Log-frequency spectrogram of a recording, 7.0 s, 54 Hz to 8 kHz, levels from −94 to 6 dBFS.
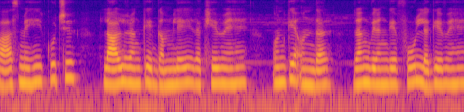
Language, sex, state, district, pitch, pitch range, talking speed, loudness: Hindi, female, Chandigarh, Chandigarh, 195 Hz, 185-200 Hz, 155 wpm, -17 LUFS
